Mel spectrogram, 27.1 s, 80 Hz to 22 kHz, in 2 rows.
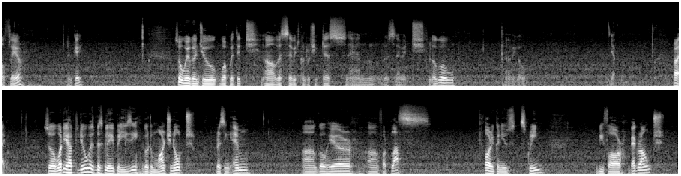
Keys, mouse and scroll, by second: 0.7 click, 1.2 click, 2.0 click, 3.0 click, 3.7 click, 4.4 click, 5.4 ctrl+click, 5.9 ctrl+shift+s, 8.2 click, 8.7-9.8 typing, 12.3-13.3 drag, 13.6 click, 16.0 m, 17.5-18.7 drag, 18.8 click, 19.8-22.2 drag, 23.9-25.9 drag, 26.5 click.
